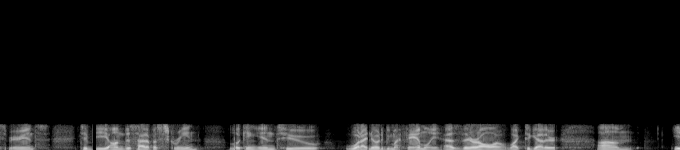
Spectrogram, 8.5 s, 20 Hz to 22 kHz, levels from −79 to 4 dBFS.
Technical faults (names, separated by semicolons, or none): Bluetooth CVSD headset codec; unconcealed Bluetooth headset packet loss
